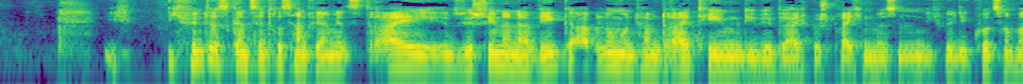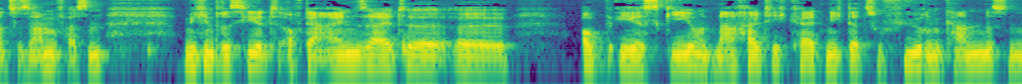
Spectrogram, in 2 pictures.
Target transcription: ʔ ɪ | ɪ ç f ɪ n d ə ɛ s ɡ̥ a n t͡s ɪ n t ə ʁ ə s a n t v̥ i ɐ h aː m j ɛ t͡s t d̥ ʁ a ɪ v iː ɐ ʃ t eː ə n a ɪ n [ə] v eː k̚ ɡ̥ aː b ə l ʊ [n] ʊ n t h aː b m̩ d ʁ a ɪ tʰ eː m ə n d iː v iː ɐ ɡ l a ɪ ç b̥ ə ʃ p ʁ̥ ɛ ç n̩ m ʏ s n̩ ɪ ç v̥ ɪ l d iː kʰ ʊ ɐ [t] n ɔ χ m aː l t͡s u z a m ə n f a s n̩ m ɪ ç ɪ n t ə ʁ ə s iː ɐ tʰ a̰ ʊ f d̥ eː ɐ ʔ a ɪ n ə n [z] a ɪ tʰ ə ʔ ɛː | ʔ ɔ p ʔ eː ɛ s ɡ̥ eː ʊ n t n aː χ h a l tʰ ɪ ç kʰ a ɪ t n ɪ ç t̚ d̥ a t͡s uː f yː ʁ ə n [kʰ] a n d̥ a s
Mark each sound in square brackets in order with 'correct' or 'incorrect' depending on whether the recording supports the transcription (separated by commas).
incorrect, incorrect, incorrect, correct, correct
